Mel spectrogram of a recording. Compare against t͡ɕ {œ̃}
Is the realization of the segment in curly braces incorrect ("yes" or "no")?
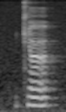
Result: no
